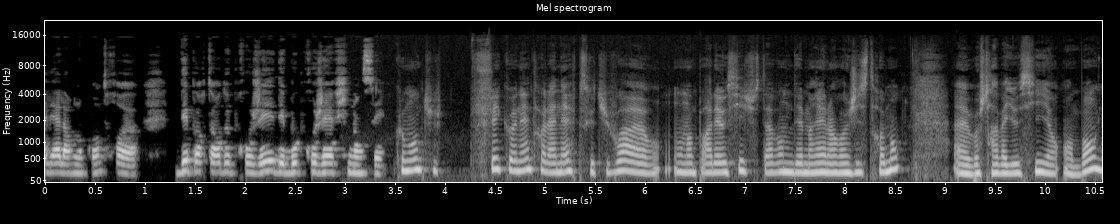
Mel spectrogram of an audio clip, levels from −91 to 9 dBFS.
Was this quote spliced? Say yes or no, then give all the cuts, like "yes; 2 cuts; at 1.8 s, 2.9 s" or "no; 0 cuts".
no; 0 cuts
